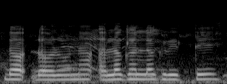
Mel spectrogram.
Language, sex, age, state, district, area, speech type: Gujarati, female, 18-30, Gujarat, Narmada, urban, spontaneous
